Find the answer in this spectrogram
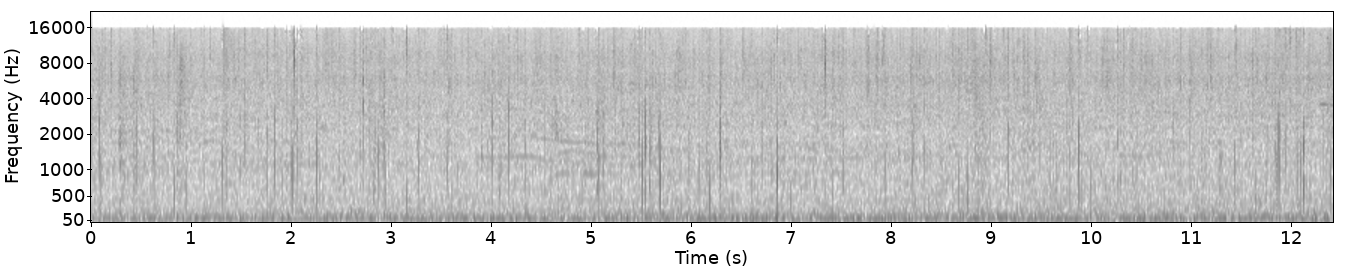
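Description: Steady outdoor background noise: a low rumble with a light hiss and scattered small clicks.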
